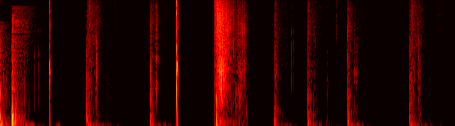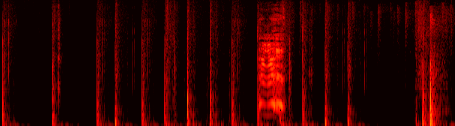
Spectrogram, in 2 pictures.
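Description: Footsteps tap evenly on stone.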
